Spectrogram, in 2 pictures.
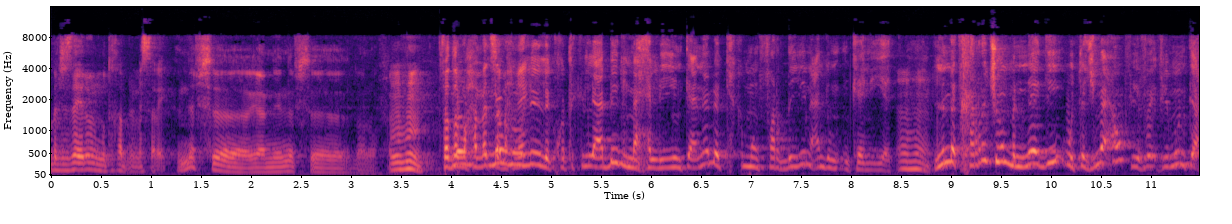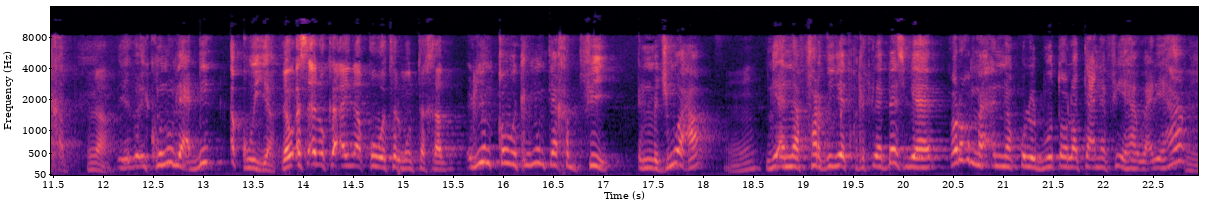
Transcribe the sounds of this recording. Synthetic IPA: bæd͡ʒzæjɾunəlmʊnt̪axæbəlməsɾḭnəfsjaʕninəfsd̪o̰nṵfh̪fɑd̪ːˤəlmħamːæd̪lːiləkxʊt̪ləkəlːaʕbiləlmaħalːəjːint̪aʕnælæt̪ə̥ħkəmhʊmfɑɾˤd̪ˤəjːinʕand̪hʊmʔəmkænəjːæt̪̚ləmːæt̪xɑrˤːɑd͡ʒhʊmːənːæd̪iwət̪əd͡ʒmaʕhʊmfifimʊnt̪æxæb̰̚jkunulaʕbiʔqwəjːaləwʔæsʔælukʔæjnæqowːalmʊnt̪axæb̚əljumqowːət̪əlmʊnt̪axəbfi | əlməd͡ʒmuʕa | ləʔənːhæfɑɾˤd̪ˤəjːæt̪xʊt̪ləklæbæsbihæɾˤɑɣmæʔənːænqululbʊt̪ˤulɑt̪aʕnæfiɦæwəʕliɦæ

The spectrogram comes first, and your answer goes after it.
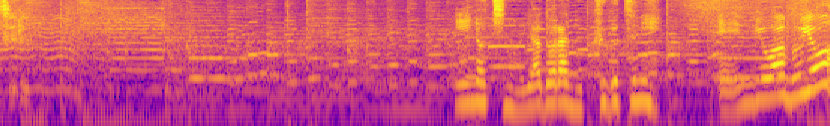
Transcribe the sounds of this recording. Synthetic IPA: ɨɾɯ | ino̞t͡ɕino̞jad̪o̞ɾaɲ̟ikɯɡɯ̟t͡sɨɲ̟i | ẽ̞nɾʲoːβamɯ̟joː

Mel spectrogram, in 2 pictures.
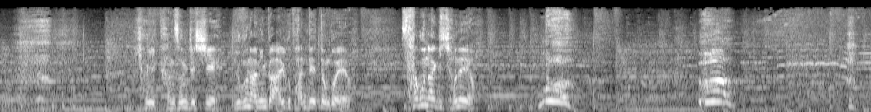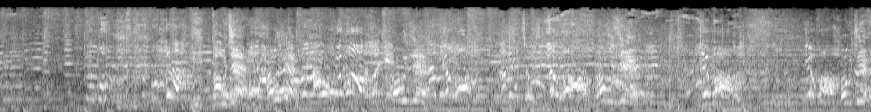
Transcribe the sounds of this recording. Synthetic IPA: kjʌŋikaŋsʰʌŋd͡ʑeɕ͈ie̞juɡunɦaminɡaːɭɡupandeet͈̚ʌnɡʌe̞jo̰ | sʰaɡunɦaɡit͡ɕʌne̞jo | bʌ | ad͡ʑed͡ʑe | aɡud͡ʑe | aɡud͡ʑe | ʌd͡ʑe

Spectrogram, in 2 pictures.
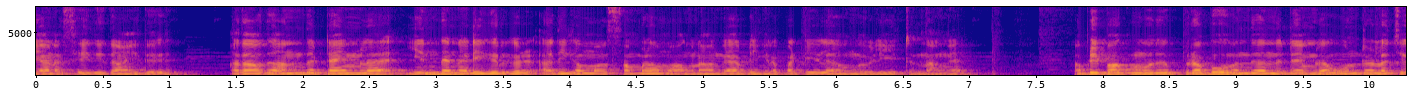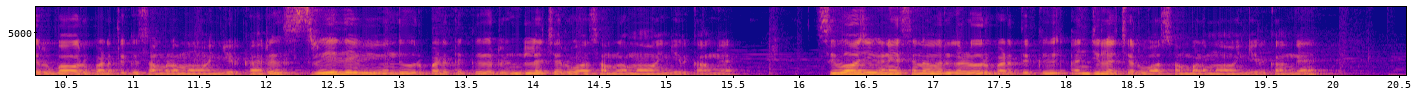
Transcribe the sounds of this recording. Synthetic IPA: aːnɐsɛjðit̪ãːɪðɯ | ɐðaːʋɐðɯɐnd̪ɐʈːɐɪmlɐɛnd̪ɐnɐɽɪɣɐɾɣɐɭʔɐ̰ðɪɣɐmaːsɐmbɐɭɐmaːŋɡɐnaːŋɡɐɐpːɐɽɪŋɡɪɾɐpɐʈːɪjɐlɐɐʋɐŋɡɐʋɛɭɪjɪʈːɾɯnd̪aːŋɡɐ | ɐpːɐɽipaːɾkɯmpoːðɯpɪɾɐbɯɐʋɐnd̪ɯɐnd̪ɐʈ̬ːɐɪmlɐɔndrɐlɐt͡ʃːɐɾɯʋaːɔɾɯpɐɽɐt̪ːɯkːɯsɐmbɐlɐmaːʋaːŋɡɪɾɯkːaːɾɯsɾiːðeːʋiʋɐnd̪ɯɔɾɯpɐɽɐt̪ːɯkːɯɾɛɳɖɯlɐt͡ʃːɛɾɯʋaːsɐmbɐlɐmaːʋaːŋɡɪɾɯkːaːŋɡɐ | sɪʋaːd͡ʒɯɣɐneːsɐnɐʋɐɾɣɐɭɔɾɯpɐɽɐt̪ːɯkːɯʔɐɲd͡ʒɯlɐt͡ʃːɐɾɯʋaːsɐmbɐlɐmaːʋaːŋɡɪɾɯkːaːŋɡɐ

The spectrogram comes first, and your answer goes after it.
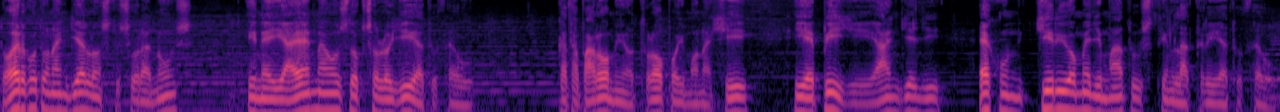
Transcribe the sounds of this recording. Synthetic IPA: t̪o̞e̞ɾɣo̞t̪o̞nɐɲɟe̞lo̞nst̪usuɾɐnus | ine̞iɐe̞nɐo̞zðo̞kso̞lo̞ʝiɐt̪uθe̞u | kɐt̪ɐpɐɾo̞mio̞t̪ɾo̞po̞imo̞nɐçiːe̞piʝiːɐɲɟe̞ʎi | e̞xunciɾio̞me̞ʎimɐt̪ust̪inlɐt̪ɾiɐt̪uθe̞u

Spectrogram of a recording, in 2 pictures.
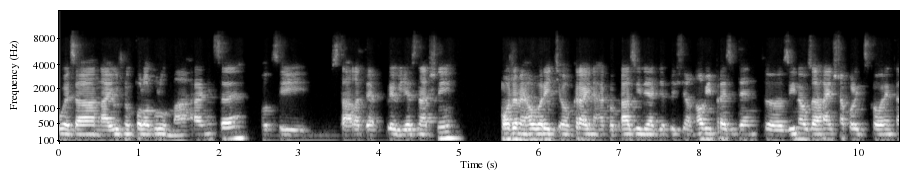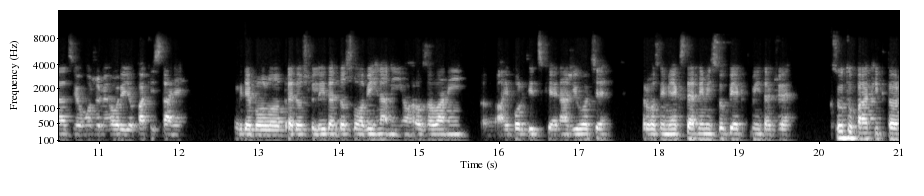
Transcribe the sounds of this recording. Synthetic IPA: uɛzaːnajuʒnupɔlɔɡulumaːɦɾaɲit͡sɛɦɔt͡si | st̪aːlɛt̪ɛnfpliʊjɛznat͡ʃniː | mʊɔʒɛmɛɦɔʋɔɾiɟɔkɾajinaːɣakɔbɾaziːliaɡɟɛpɾiʃɪɛlnɔʋiːpɾɛzid̪ɛnt̪zinɔʊzaɦɾaɲit͡ʃnɔʊpɔlit̪i̥t͡skɔʊɔɾɪɛnt̪aːt͡siɔʊmʊɔʒɛmɛɦɔʋɔɾiɟɔpakist̪aɲɛ | ɡɟɛbɔlpɾɛd̪ɔʃliliːd̪ɛɾd̪ɔslɔʋaʋiɦnaniːɔɦɾɔzɔʋaniː | a̰jpɔlit̪it͡skiajnaʒiʋɔcɛ | zɾʊɔznimiɛkst̪ɛɾnimisubjɛkt̪mit̪aɡʒɛ | suːt̪̬upakikt̪ɔɾ

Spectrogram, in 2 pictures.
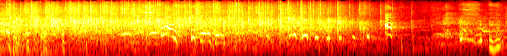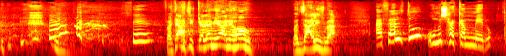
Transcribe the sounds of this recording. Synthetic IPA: fefæt̪aħt̪ekːælæːmjaʕniho | mæt̪zaʕaliːʃ̬bæʔæ | ʔæfælt̪owemɪʃhækæmːɪlo

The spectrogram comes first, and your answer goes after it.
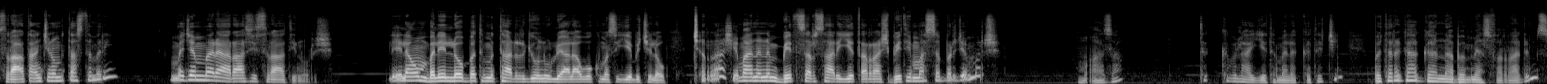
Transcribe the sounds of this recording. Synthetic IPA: sɨɾʔat̪aɲt͡ʃːɪnəwmɨt̪ːast̪ʰəmɨɾeɲː | məd͡ʒɛmːəɾjaɾas̬ɛsɨɾat̪jɪno̰ɾɨʃ | le̞lawɨmbəle̞lːəwubːət̪mːɨt̪ːad̪ɨɾɡiho̞nhulːujalawːɔkuməsɨjːɛbɨt͡ʃɪləw | t͡ʃʼɪrːa̰ʃjɛmanːɨnɨmbe̞t̪ʰə̥səɾsaɾɨjːɛt̪ʼərːaʃbe̞t̪jɛmːasːəbːəɾd͡ʒɛmːəɾʃ | ma̰ʔa̰za | t̪ʰɨkːɨβlajɨjːɛt̪ʰəmələkːət̪ʰət͡ʃːɪɲː | b̥ət̪ʰəɾəɡaɡaɨnːabəmːijasfə̰rːa̰d̪ɨms

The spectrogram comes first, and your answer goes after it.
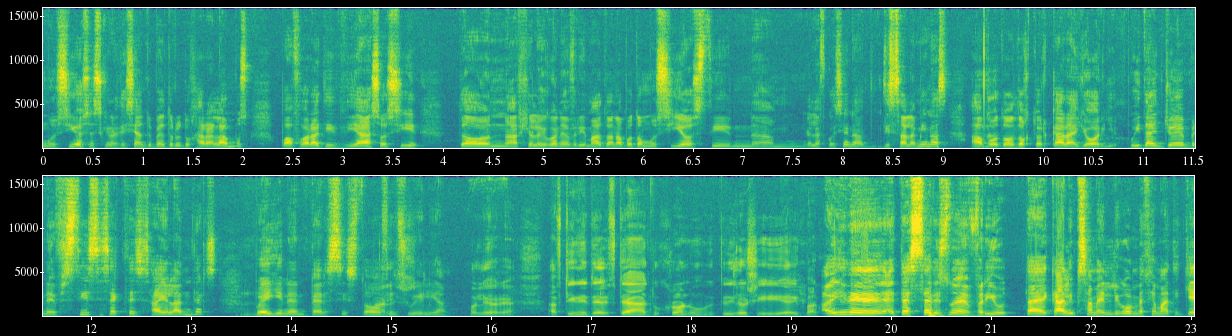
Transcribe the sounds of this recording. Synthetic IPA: musio̞sescino̞θesiɐnt̪upe̞t̪ɾut̪uxɐɾɐlɐmbuspuɐfo̞ɾɐt̪inðiɐso̞si | t̪onɐɾçe̞oloʝiko̞nevɾimɐt̪o̞nɐpo̞t̪o̞musio̞st̪inelefkosiɐnt̪isːɐlɐminɐsɐpot̪o̞ðo̞kt̪o̞ɾkɐɾɐʝo̞ɾʝipuit̪ɐɲɟo̞embne̞fst̪ist̪ise̞kθe̞si̥sajlɐnd̪e̞ɾspue̞ʝine̞npe̞ɾsist̪o̞θinsuiliɐ | polio̰ɾḛɐ̰ | ɐ̰ft̪iːneit̪eleft̪eɐt̪uxɾo̞nukðilosiipɐine̞t̪e̞sːeɾizno̞e̞ɱvɾiut̪ɐekɐlipsɐmelːiɣo̞mːe̞θe̞mɐt̪ice

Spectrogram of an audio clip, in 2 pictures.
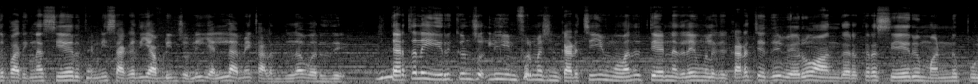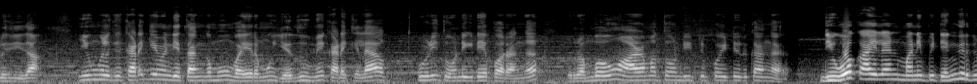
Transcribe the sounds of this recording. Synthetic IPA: d̪ɯpaːɾt̪iːŋɡɐnːaːseːɾɯt̪ɐɳːisɐɣɐðiɐpːɐɽɪnːɯsɔlːiɛlːaːmeːkɐɭɐnd̪ɯt̪ãːʋɐɾɯðɯ | ɪnd̪ɐɪɾɐt̪ːɯlɐɪɾɯkːɯnːɯsɔlːiɪnfɐɾmeːʂɐnkɐɽɛt͡ʃːɯɪʋʊŋɡɐʋɐnd̪ɯt̪eːɾnɐðɪlɪʋʊŋɡɐɭɯkːɯkɐɽɛt͡ʃːɐðɯʋeːɾõːɐnd̪ɐɪɾɯkːɯɾɐseːɾɯmɐɳːɯpʊɻɯðit̪ãː | ɪʋʊŋɡɐɭɯk̬ːɯkɐɽɛk̬ːɐʋeːɳɖɪjɐt̪ɐŋɡɐmʊ̃ʋɐjɾɐmʊ̃ɛðɯʋɯmeːkɐɽɛkːɐla | kʊɻit̪oːɳɖɪkːɪʈːeːpoːɾaːŋɡɐ | ɾɔmbɐʋʊ̃aːɻɐmaːt̪oːɳɖɪʈːɯpoːjɪʈːɪɾɯkːaːŋɡɐ | d̪ioːkɐɪlɐːɳɖmɐnɪpːɪʈːɛŋɡɐɪɾɯkːɯ

